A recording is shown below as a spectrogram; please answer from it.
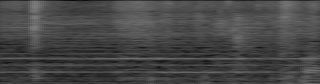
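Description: Clothes and heavy jackets being shuffled and rustled by hand in a bin, faint scattered handling noises over a steady hum of several held tones.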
